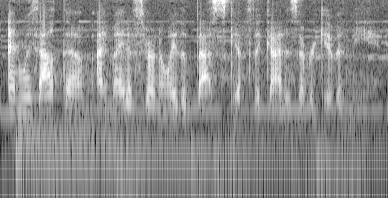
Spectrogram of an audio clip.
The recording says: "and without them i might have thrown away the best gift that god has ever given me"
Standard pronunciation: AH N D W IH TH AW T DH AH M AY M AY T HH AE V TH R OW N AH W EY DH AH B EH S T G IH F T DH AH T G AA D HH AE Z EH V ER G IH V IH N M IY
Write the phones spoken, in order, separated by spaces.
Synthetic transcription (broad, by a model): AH N W IH TH AW T DH AH M AY M AY T HH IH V TH R OW N AH W EY DH AH B EH S T G IH F T DH AH T G AA D HH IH Z EH V ER G IH V IH N M IY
